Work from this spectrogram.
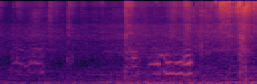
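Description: Hens on a farm cluck softly in a few short calls over a low rumbling background, fairly faint and without speech.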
